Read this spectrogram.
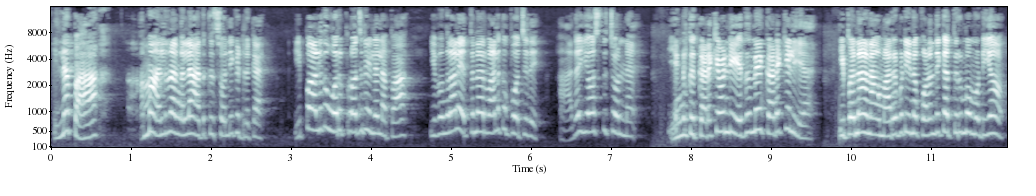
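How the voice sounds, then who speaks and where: A woman's voice: very high voice, fast talker, sharp tone. Woman playing a bitter, reproachful grown daughter. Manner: reproachful, emotional, lecturing.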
